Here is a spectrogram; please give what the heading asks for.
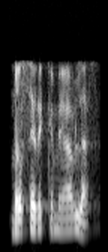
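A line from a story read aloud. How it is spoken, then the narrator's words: Laughing uncontrollably. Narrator (Spanish): le dije riendo mientras ella continuaba haciéndome cosquillas y yo reía sin parar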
